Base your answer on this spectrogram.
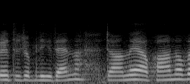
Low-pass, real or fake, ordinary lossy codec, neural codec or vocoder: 7.2 kHz; fake; AAC, 48 kbps; codec, 16 kHz, 0.5 kbps, FunCodec, trained on Chinese and English, 25 frames a second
